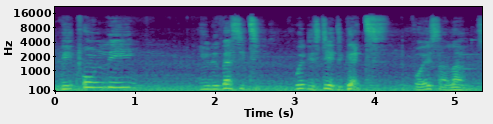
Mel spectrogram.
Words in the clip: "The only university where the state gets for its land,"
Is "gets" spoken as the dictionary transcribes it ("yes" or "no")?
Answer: yes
